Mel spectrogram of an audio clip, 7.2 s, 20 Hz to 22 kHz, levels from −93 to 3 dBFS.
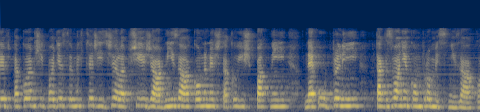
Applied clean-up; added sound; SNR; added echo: neural separator model SepFormer DNS4.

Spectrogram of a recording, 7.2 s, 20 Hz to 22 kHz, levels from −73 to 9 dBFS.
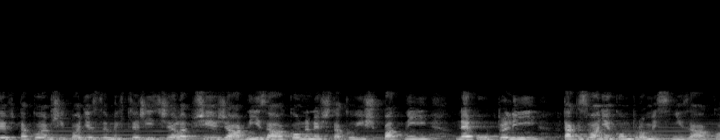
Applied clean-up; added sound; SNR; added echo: none; Bowed string instrument; 19 dB; reverberation time 0.3 s.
